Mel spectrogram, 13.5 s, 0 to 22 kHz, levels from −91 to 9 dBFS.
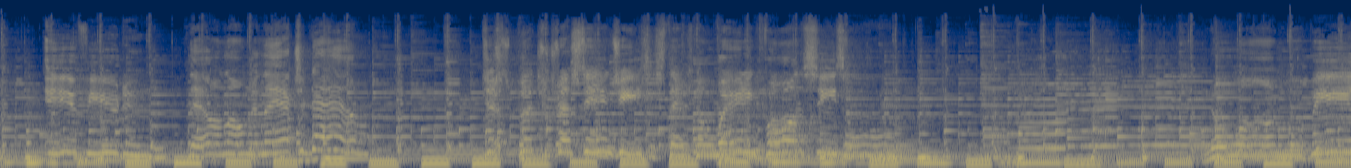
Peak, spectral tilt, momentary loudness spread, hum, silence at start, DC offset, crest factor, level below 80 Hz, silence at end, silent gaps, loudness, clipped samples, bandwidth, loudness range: -10 dBFS; -5 dB/octave; 5 LU; none; 0 s; under 0.1%; 14 dB; -36 dBFS; 0 s; none; -25 LUFS; under 0.1%; 16 kHz; 3 LU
